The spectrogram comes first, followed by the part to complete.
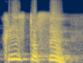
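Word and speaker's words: Χριστός: 그걸 조금 아람어로 얘기하면 메시아, 헬라어로 얘기하면 크리스토스. 지금 우리의 발음으로 하면 뭐다?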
